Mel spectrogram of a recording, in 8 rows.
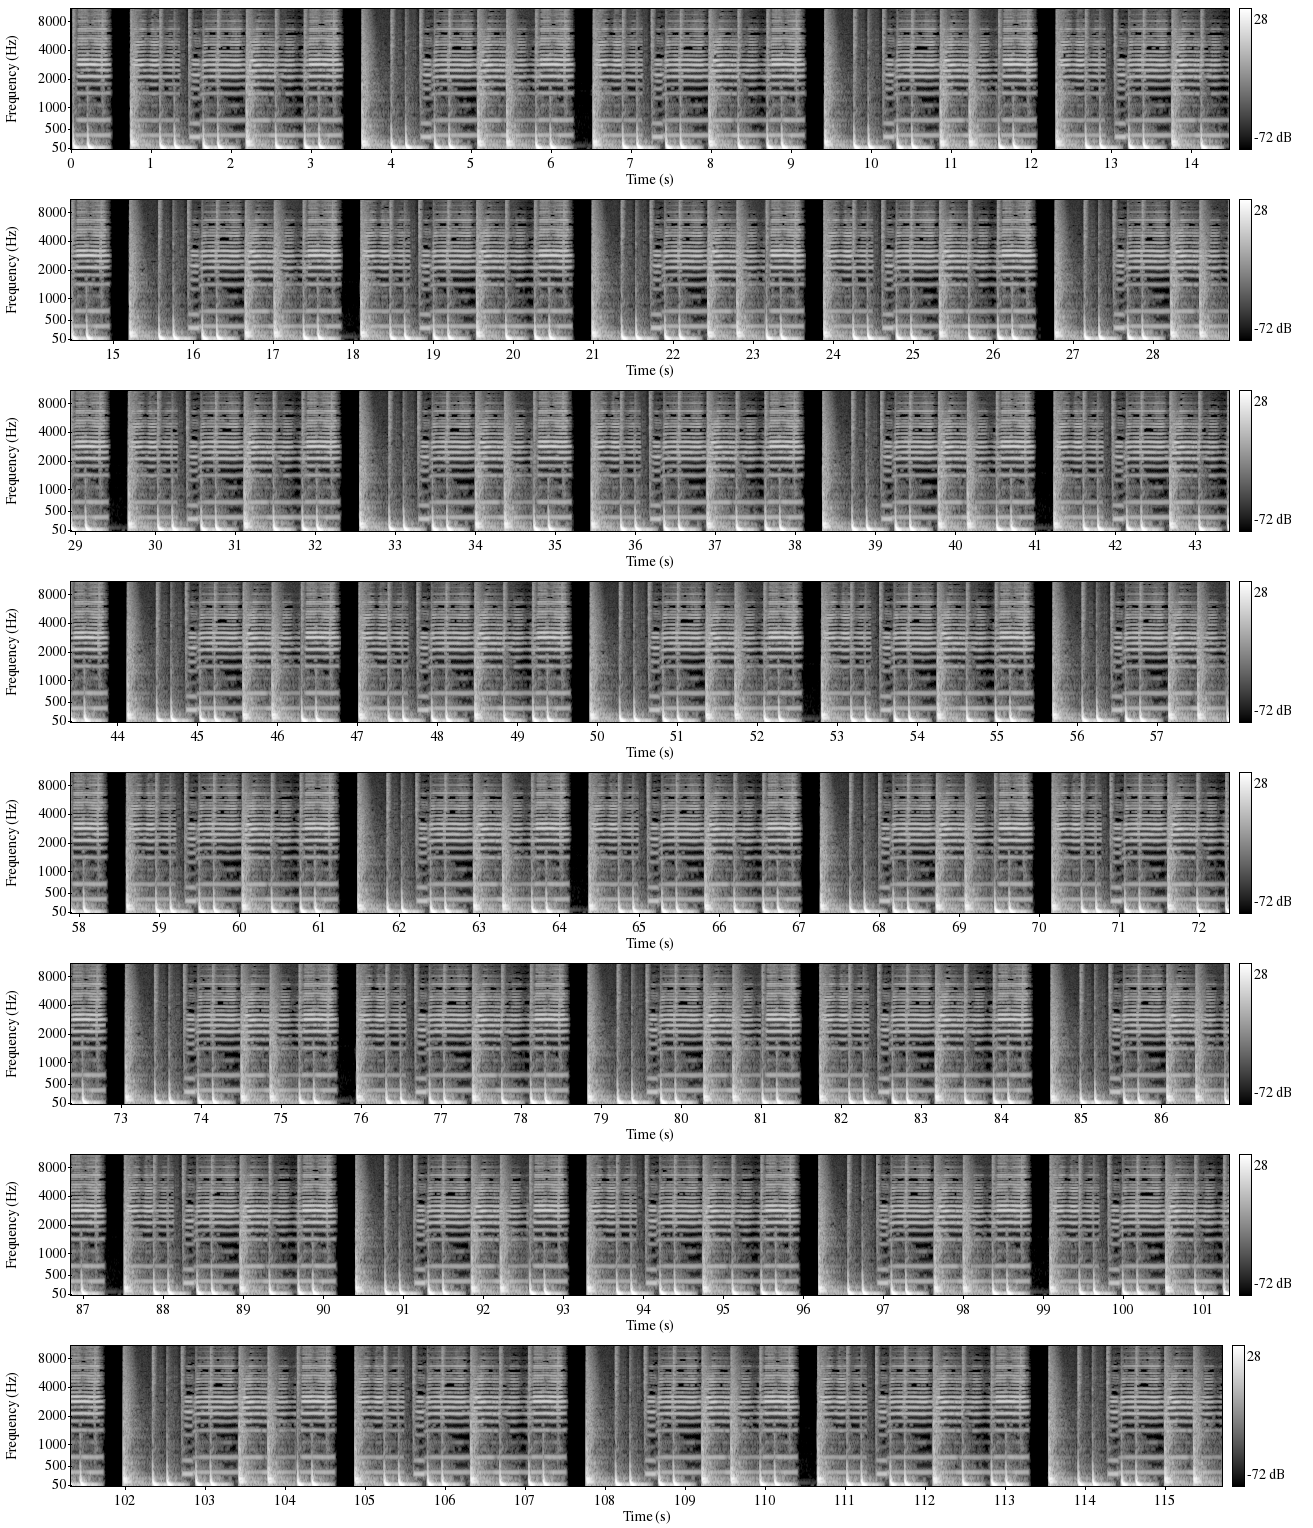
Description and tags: Jazzy Hip-Hop Instrumental Beat 2
My second hip hop jazz loop, plz check out my first loop too!
This was solely composed by myself and can be used for any purposes.
beats, Drum, Hop, horn, instrumental, jazz, Loop, Rap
